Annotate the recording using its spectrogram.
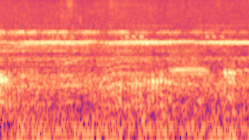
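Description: Ambient film soundscape: low croaking, animal-like calls under two steady high tones that hold throughout.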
